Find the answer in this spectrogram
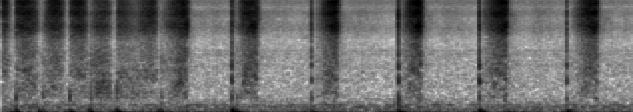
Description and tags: children using a marker to paint on a piece of paper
